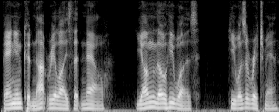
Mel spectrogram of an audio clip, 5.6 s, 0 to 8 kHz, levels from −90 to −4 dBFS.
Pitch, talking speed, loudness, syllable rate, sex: 105 Hz, 160 wpm, -17 LUFS, 4.0 syllables/s, male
